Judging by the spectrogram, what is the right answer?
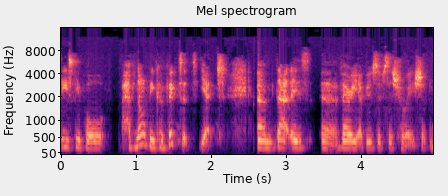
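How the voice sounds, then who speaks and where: A woman with a normal speaking voice talks at a moderate pace, her medium pitch showing ordinary variation. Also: very even loudness. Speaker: human rights researcher. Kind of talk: interview answer.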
